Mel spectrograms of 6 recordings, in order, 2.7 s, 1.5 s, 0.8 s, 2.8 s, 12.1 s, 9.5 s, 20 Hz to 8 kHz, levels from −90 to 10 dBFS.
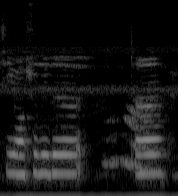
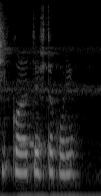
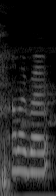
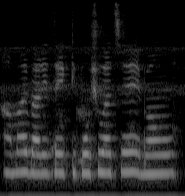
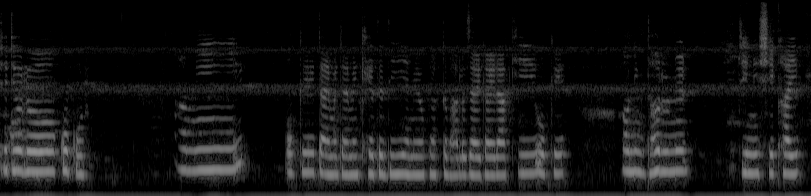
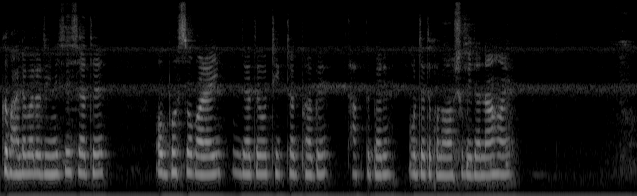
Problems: constant background noise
